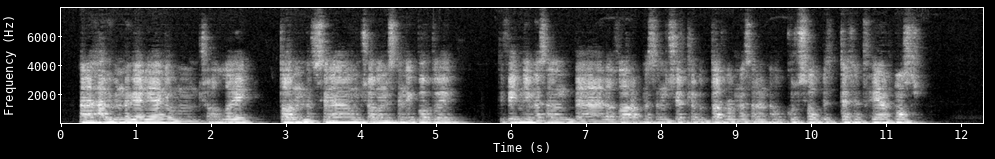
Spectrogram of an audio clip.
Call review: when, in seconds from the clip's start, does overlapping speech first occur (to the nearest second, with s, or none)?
none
